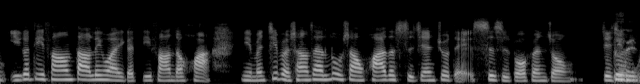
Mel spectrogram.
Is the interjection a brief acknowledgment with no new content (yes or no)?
no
